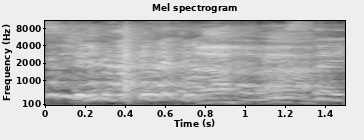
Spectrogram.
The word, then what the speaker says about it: Alica: Alica, yes.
